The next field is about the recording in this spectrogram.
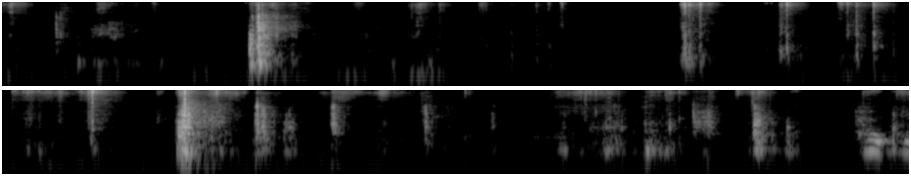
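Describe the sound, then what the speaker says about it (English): A Light Seers Tarot card deck is shuffled by hand in close, quiet bursts of crisp flicking and riffling, separated by short pauses. "Give it a little shuffle."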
